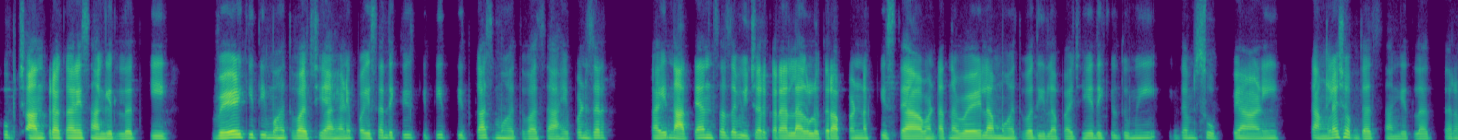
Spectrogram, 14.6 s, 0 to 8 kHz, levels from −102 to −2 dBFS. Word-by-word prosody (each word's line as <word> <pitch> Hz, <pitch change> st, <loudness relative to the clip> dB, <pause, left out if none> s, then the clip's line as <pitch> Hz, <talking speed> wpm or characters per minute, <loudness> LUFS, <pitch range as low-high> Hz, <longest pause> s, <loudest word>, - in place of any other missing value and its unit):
खूप 160 Hz, -4 st, -7 dB
छान 140 Hz, -2 st, +6 dB
प्रकारे 145 Hz, 0 st, +4 dB
सांगितलत 130 Hz, -2 st, 0 dB, 0.2 s
की 135 Hz, -1 st, -1 dB, 0.5 s
वेळ 165 Hz, +5 st, +9 dB
किती 165 Hz, -2 st, -2 dB
महत्वाची 140 Hz, -2 st, 0 dB
आहे 130 Hz, -1 st, +2 dB
आणि 135 Hz, -, -1 dB
पैसादेखील 150 Hz, +3 st, -3 dB
किती 150 Hz, +3 st, -9 dB
तितकाच 155 Hz, -1 st, -4 dB
महत्त्वाचा 130 Hz, -3 st, -3 dB
आहे. 125 Hz, +1 st, -3 dB
पण 150 Hz, +4 st, -5 dB
जर 155 Hz, +1 st, -1 dB, 0.5 s
काही 145 Hz, +1 st, +2 dB
नात्यांचा 155 Hz, +3 st, +2 dB
जर 160 Hz, +1 st, -1 dB
विचार 145 Hz, 0 st, -1 dB
करायला 140 Hz, 0 st, +3 dB
लागलो 135 Hz, 0 st, +2 dB
तर 140 Hz, -, +2 dB
आपण 140 Hz, +1 st, 0 dB
नक्कीच 140 Hz, +1 st, -6 dB
त्या 130 Hz, -1 st, +6 dB
म्हणतात 135 Hz, +1 st, -2 dB
ना, 140 Hz, -, -1 dB
वेळेला 135 Hz, +1 st, +3 dB
महत्त्व 135 Hz, -1 st, -3 dB
दिलं 125 Hz, -2 st, -4 dB
पाहिजे. 120 Hz, +3 st, -6 dB
हे 140 Hz, -, 0 dB
देखील 140 Hz, 0 st, -7 dB
तुम्ही 145 Hz, +1 st, -5 dB
एकदम 145 Hz, +2 st, -10 dB
सोप्या 140 Hz, -1 st, -4 dB
आणि 135 Hz, +1 st, -2 dB, 0.4 s
चांगल्या 145 Hz, +4 st, +1 dB
शब्दात 135 Hz, -8 st, -1 dB
सांगितलत. 125 Hz, 0 st, -7 dB, 0.2 s
तर 135 Hz, +1 st, -7 dB
140 Hz, 175 wpm, -25 LUFS, 130-150 Hz, 0.5 s, वेळ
